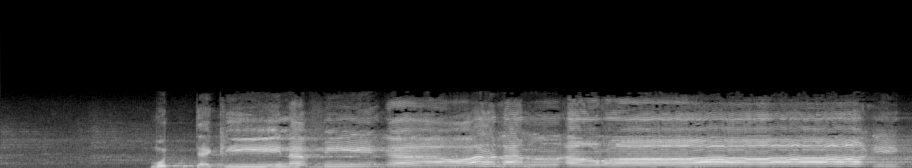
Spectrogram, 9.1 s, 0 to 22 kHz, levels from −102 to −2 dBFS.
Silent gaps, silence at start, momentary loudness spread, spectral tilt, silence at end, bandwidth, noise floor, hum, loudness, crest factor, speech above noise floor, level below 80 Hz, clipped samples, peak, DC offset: none; 1.5 s; 9 LU; -2 dB/octave; 0 s; 9.6 kHz; -55 dBFS; none; -20 LUFS; 14 dB; 31 dB; -70 dBFS; under 0.1%; -8 dBFS; under 0.1%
